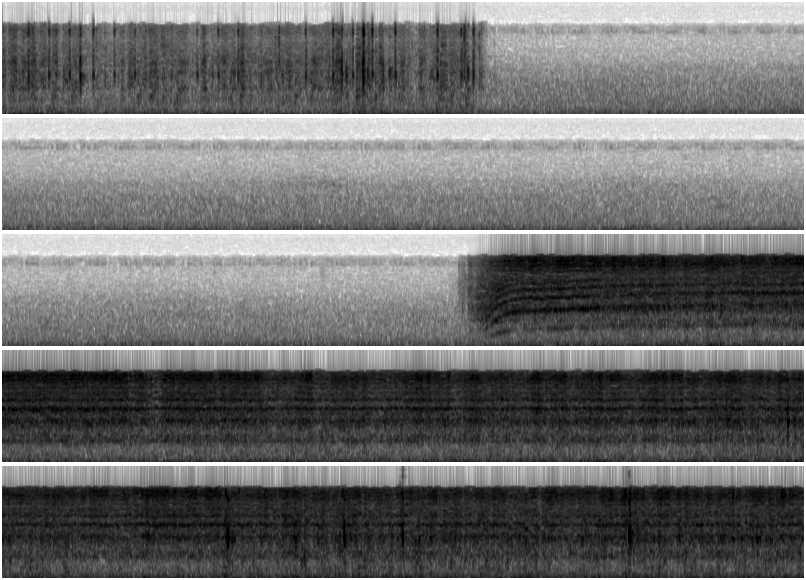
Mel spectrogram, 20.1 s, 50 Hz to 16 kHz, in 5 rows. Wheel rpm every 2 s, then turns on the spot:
20, 0, 0, 0, 0, 160, 200, 200, 200, 200.
0-2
